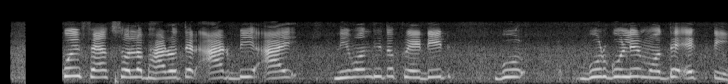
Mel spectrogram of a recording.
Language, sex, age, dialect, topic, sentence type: Bengali, female, 18-24, Rajbangshi, banking, question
